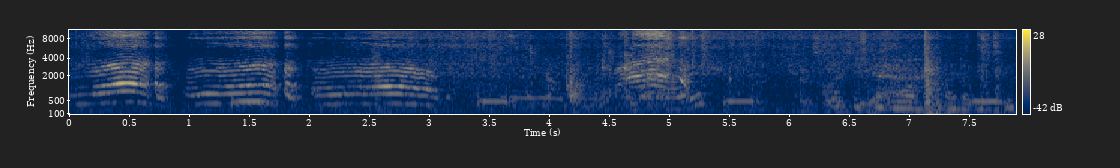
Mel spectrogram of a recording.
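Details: Baby girl just delivered after labour induced with a drip, admitted for reduced fetal movement; strong, rhythmic crying with clear voiced wails, brief breath pauses, soft room voices: vigorous normal newborn cry.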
